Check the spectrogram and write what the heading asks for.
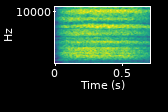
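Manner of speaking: long, soft exhale; deep breath out. Shown as a demonstration. Host leading children into prayer, deep breath out. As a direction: breathe out slowly and audibly. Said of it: "Take a deep breath in and out".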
